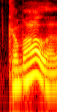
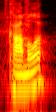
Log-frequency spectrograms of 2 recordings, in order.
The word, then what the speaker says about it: Kamala: Well, she got Kamala. That's how you say it, right? Mm-hmm. Kamala.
